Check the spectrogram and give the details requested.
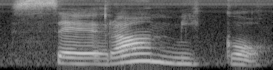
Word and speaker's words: cerámico: Sí, es cerámico. Cerámico. Okay, it uses the soft C in se and the hard C in co. Cerámico.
